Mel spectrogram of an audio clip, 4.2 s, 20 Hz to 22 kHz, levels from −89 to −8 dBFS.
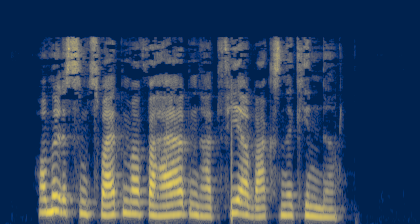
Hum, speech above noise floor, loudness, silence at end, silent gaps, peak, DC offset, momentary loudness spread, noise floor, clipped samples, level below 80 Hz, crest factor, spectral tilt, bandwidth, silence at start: none; 57 dB; -23 LUFS; 0.85 s; none; -6 dBFS; under 0.1%; 8 LU; -79 dBFS; under 0.1%; -66 dBFS; 18 dB; -4.5 dB/octave; 11.5 kHz; 0.4 s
